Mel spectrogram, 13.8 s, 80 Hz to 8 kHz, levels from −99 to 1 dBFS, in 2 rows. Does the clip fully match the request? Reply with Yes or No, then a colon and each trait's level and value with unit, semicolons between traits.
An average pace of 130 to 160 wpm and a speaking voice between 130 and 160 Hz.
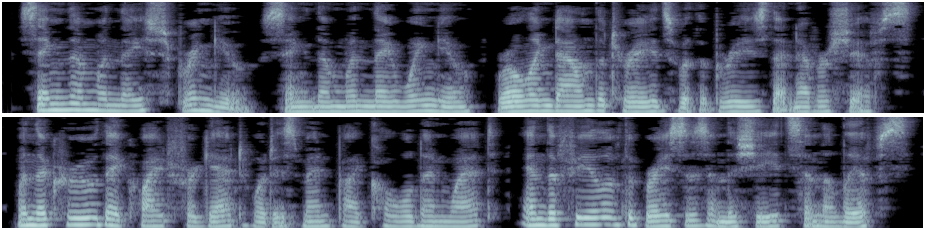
No: fast, 205 wpm; low, 135 Hz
